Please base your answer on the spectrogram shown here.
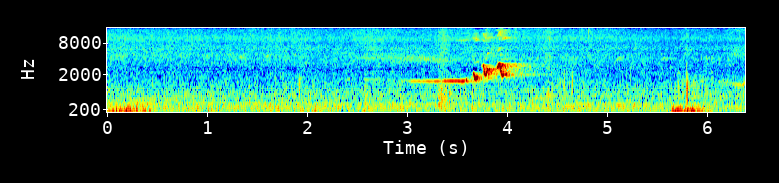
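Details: In Akita City's Senshu Park on 7 May 2017, a hidden Japanese bush warbler sings one phrase: a sustained whistle sliding upward into a brisk, stepped flourish. Low rumbles come before and after, under a steady background hiss.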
